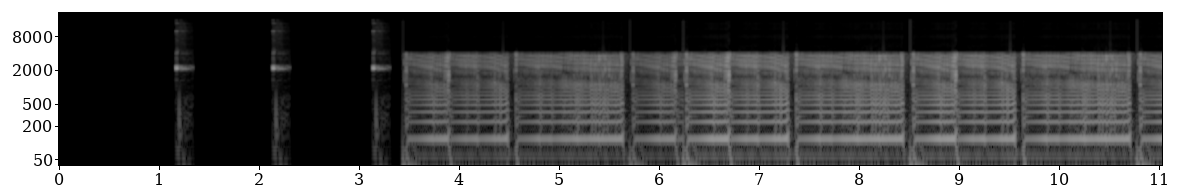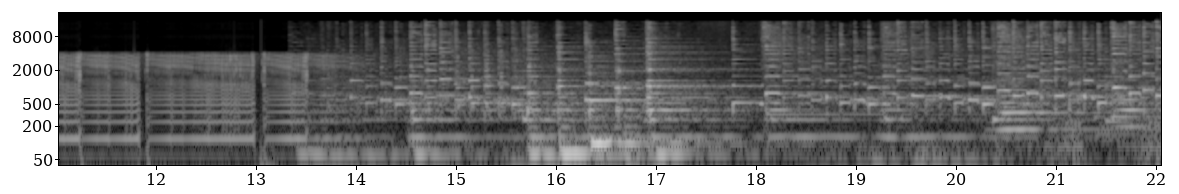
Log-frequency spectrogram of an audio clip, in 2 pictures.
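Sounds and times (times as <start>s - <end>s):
neon sign buzzing hum: 3.5s - 21.9s.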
